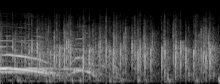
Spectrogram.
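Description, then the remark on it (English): An audience breaks into loud, sustained applause for the venue Dynasty Typewriter, dense overlapping claps filling the whole stretch, with a brief whoop or cheer riding on top at the start. “Let's hear it for Dynasty Typewriter.”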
